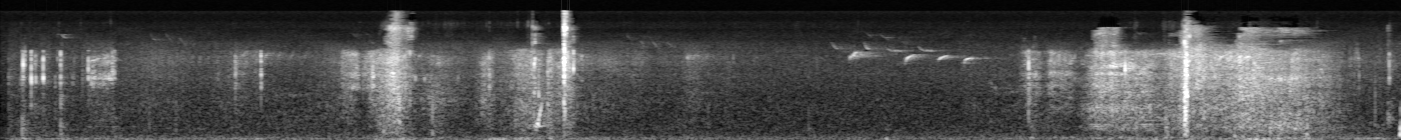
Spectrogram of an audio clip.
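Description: Quiet outdoor ambience with scattered rustling and clicking handling noises, louder near the end. A little past the middle a bird gives a quick run of about five short, falling high chirps.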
